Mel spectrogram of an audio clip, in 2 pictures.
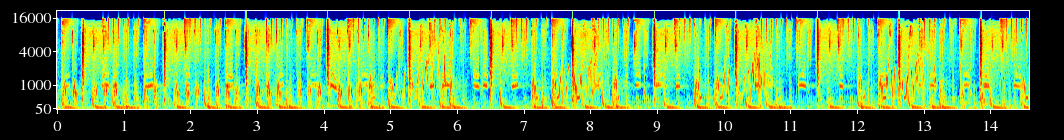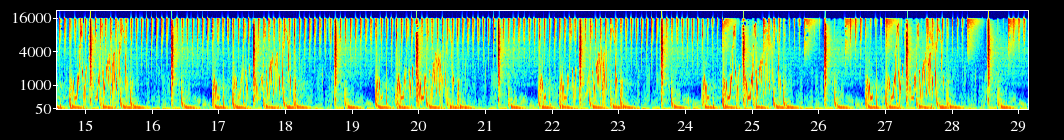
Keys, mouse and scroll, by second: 0.9 scroll up 1, 1.1 click, 1.6-2.1 scroll up 1, 2.1 click, 2.5-3.0 scroll up 1, 3.0-6.3 drag, 6.6 p, 7.0-15.0 drag, 16.5 click, 17.2 alt+click, 20.6 alt+click, 23.4 scroll up 1, 24.0 click, 26.6 p, 27.1-29.1 drag.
